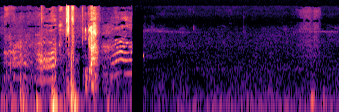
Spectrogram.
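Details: Domestic cat meowing indoors in a funny cat compilation: loud, wavering, drawn-out meows with a rising-falling pitch over the first two and a half seconds, mixed with bumps and rustling, then near silence.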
